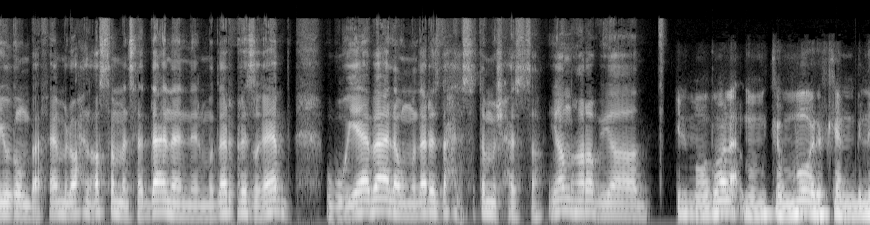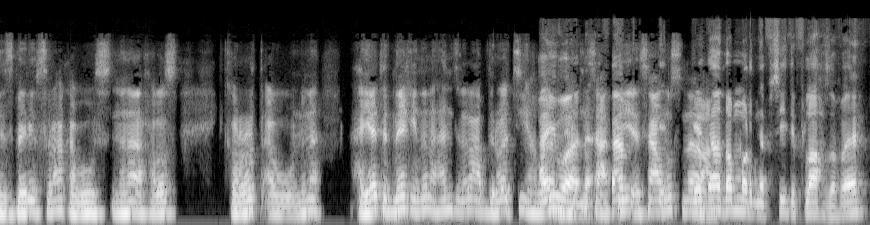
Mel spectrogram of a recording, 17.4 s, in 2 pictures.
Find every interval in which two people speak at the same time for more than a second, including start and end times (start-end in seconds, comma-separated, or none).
14.1-15.9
